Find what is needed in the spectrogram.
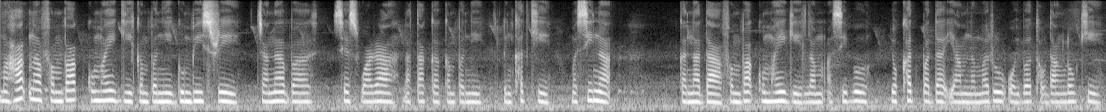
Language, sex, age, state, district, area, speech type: Manipuri, female, 30-45, Manipur, Churachandpur, rural, read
